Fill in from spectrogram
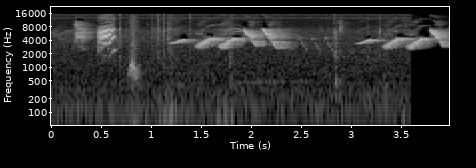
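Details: Tui tui zel zel singing of a double-collared seedeater paired with female calling: a few sharp chips and a lower descending note, then a long run of bright rising slurred notes in quick succession.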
